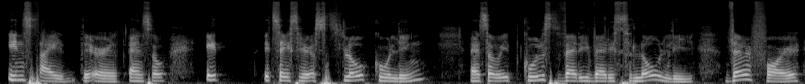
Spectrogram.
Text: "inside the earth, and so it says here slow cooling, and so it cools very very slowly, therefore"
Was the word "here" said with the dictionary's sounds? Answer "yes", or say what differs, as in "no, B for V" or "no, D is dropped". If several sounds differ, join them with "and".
yes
